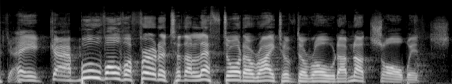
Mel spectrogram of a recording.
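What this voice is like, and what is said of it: Put-on Dublin policeman accent. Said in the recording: “Prep your accents. ... Policeman. Policeman. ... In. Dublin. ... This is the closest I can do. ... That's pretty good.”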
